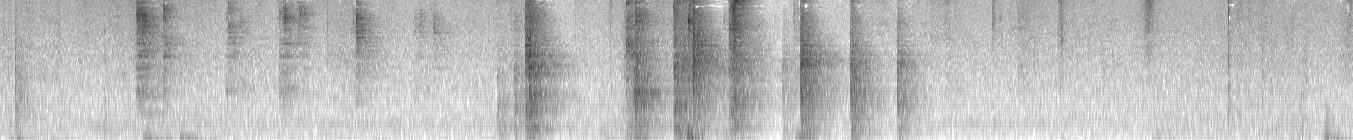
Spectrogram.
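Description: Steel chainsaw-mill straight-edge sections being pushed and fitted together, metal clanking and knocking. A few light clicks come first, then a run of loud knocks from about five to nine seconds in.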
